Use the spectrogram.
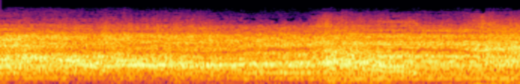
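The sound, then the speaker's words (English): A harsh, piercing, inhuman screech from the pod people in the film Invasion of the Body Snatchers holds steady and loud for a few seconds. It is shrill and raspy like a monstrous creature's wail, with no voices speaking. “And then, of course, as we've talked about throughout Invasion of the Body Snatchers, there's not only music, but then there's the sounds that come out of the pod people, which is like a kind of a screech.”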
